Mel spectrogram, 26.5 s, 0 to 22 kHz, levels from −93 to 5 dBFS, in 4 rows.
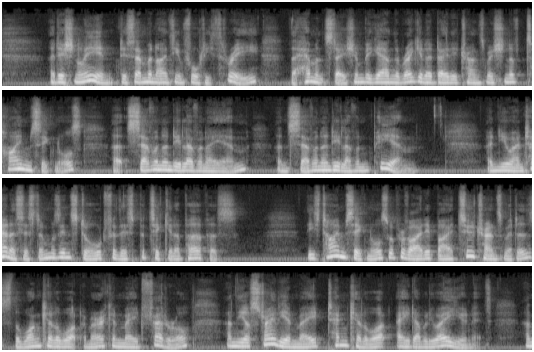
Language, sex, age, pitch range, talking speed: English, male, 60-79, 110-140 Hz, 125 wpm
